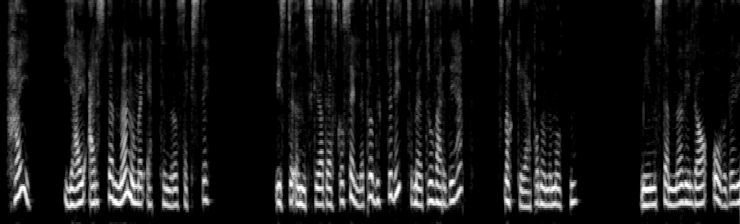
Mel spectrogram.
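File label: Norwegian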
